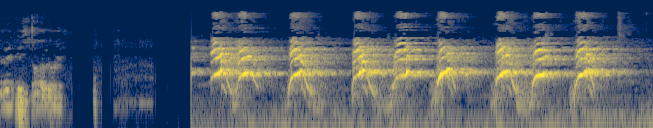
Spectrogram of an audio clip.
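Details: Dachshund puppy at play, indoors: a short human voice, a pause, then a run of about eight sharp, rising barks, each roughly half a second apart, with bright yelping overtones.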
